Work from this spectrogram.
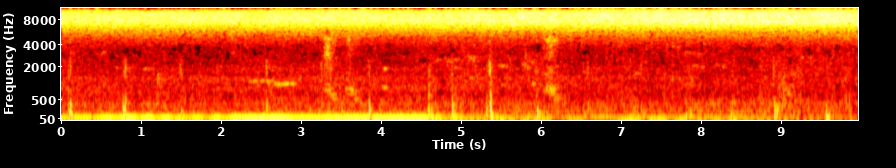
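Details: After rain, cicadas sing along a mountain trail on a morning hike, a constant high sizzling chorus that never breaks, with frequent sharp clicks and thuds from walking scattered across the recording.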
